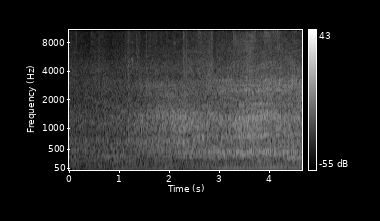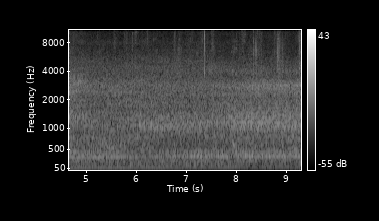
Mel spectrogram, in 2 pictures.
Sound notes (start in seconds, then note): 1.8 bus engine rumbling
